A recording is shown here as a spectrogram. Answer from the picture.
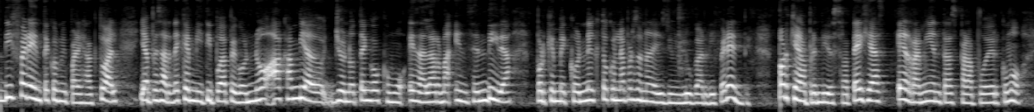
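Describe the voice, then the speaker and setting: A woman's fairly high voice at a fairly quick pace, with ordinary pitch variation and very even loudness. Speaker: podcast host. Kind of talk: solo podcast talk. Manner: fast.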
